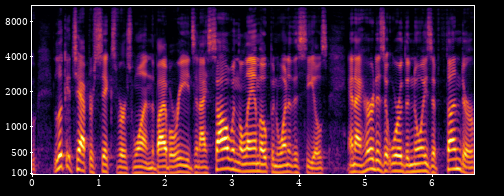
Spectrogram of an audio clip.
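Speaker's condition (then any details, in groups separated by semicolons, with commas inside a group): No condition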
